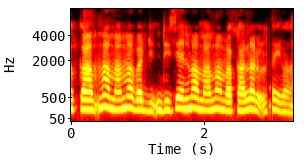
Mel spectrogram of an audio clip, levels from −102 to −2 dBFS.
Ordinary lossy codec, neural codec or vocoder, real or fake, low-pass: none; codec, 16 kHz, 4 kbps, X-Codec, HuBERT features, trained on balanced general audio; fake; none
